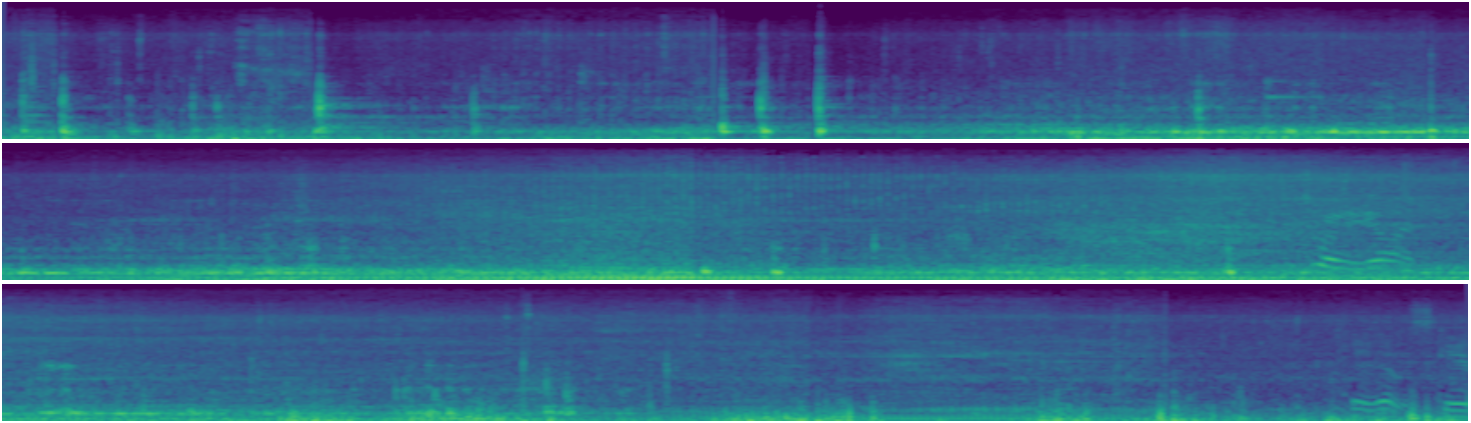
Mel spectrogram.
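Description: Small motorbike engine running steadily as it approaches and passes, loudest about halfway through, over wind rumble on the microphone.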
